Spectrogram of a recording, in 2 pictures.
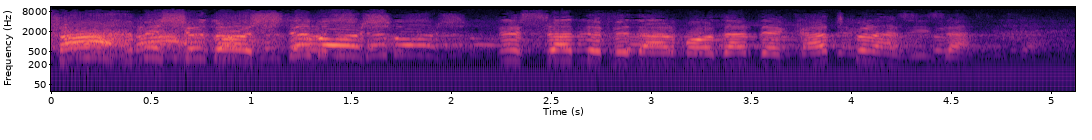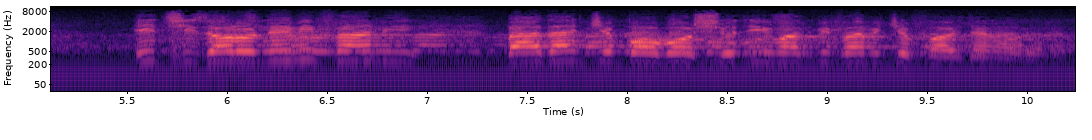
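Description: High-voiced man preaching with fiery shouts. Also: noisy background. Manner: impassioned, bursts into shouting and chanting. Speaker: religious preacher. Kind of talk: dramatic sermon storytelling. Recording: dull lo-fi recording with music. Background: music.

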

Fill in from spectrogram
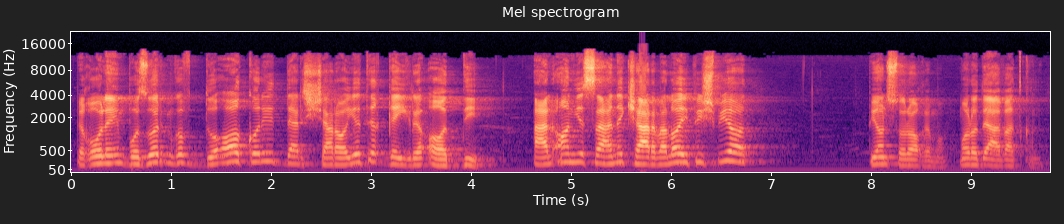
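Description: High-voiced emphatic preacher. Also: male voice, fairly bright tone. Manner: emphatic, rhetorical questions, slows down for Quranic quotes. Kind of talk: religious sermon to a congregation.

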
